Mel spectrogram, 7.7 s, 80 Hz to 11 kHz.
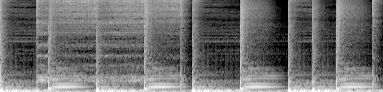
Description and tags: beat with snare 4 4 125bpm blobby type kick fizzy hats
